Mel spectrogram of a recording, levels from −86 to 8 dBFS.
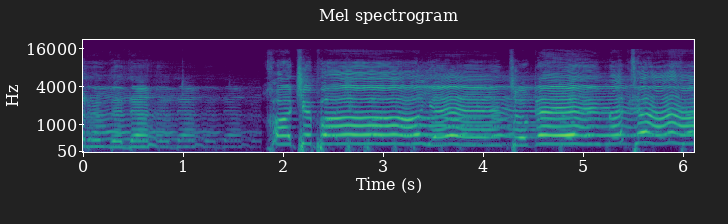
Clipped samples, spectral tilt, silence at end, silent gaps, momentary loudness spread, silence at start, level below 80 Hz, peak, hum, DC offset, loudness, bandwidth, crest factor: under 0.1%; -2 dB/octave; 0 s; none; 12 LU; 0 s; -56 dBFS; -6 dBFS; none; under 0.1%; -21 LUFS; 15.5 kHz; 16 dB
